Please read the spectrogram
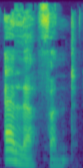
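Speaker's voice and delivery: counting-out "Elephant"; syllable demo. Shown as a demonstration. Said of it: "It still has three".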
